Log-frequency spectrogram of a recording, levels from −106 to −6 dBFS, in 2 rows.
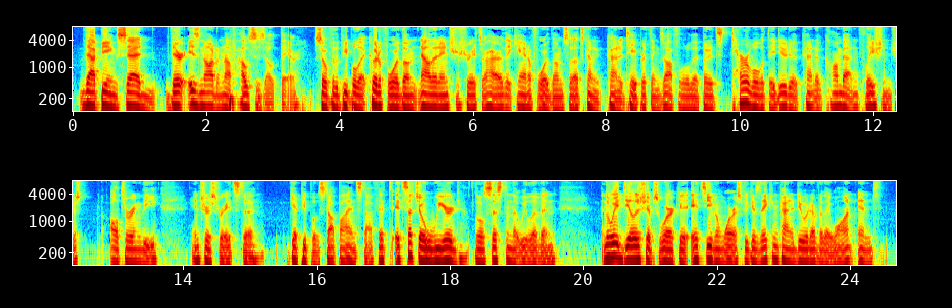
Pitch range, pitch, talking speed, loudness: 115-130 Hz, 120 Hz, 225 wpm, -15 LUFS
